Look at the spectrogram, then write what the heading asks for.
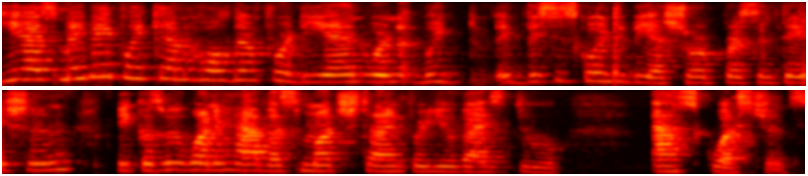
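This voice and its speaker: The speaker moves at a fairly quick pace. Their intonation is lively. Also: woman, fairly high pitch for a woman. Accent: Mexican. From Mexico. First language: Spanish. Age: 50s. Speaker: interpreter. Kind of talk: presentation.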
